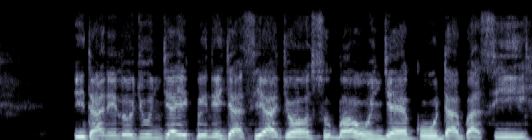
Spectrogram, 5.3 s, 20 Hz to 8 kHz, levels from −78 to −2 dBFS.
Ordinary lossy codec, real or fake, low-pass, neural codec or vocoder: none; fake; 7.2 kHz; codec, 16 kHz, 16 kbps, FreqCodec, smaller model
